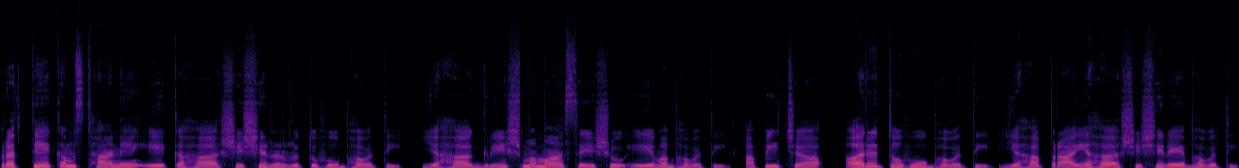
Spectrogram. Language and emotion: Sanskrit, neutral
